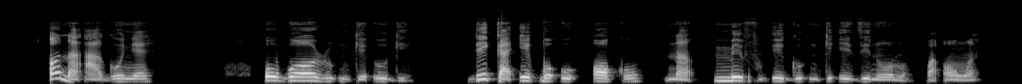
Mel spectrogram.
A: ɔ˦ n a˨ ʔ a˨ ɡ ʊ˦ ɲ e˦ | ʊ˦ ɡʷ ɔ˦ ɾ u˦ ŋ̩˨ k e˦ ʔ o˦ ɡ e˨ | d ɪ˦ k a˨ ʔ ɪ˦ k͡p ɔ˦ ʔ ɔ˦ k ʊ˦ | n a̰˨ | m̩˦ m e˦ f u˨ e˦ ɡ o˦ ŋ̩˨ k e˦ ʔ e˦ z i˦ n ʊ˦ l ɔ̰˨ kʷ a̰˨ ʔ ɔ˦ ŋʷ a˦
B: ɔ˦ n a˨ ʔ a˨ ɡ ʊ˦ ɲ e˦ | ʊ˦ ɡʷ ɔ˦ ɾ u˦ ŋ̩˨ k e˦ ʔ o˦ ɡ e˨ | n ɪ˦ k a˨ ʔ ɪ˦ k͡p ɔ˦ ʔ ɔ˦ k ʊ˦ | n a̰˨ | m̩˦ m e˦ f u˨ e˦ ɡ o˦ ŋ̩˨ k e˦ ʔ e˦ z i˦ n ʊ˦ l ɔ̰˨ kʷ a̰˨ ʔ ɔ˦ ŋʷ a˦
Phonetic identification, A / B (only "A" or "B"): A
